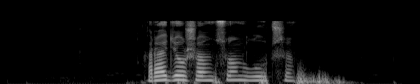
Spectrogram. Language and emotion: Russian, neutral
